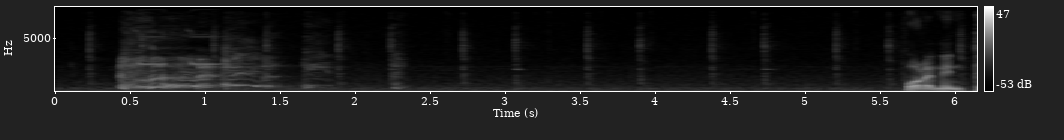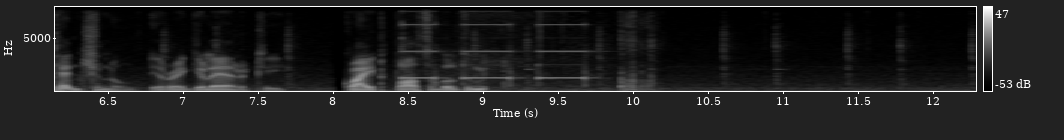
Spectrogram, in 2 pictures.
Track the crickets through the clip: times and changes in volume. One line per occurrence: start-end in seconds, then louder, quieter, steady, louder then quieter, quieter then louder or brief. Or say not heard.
not heard.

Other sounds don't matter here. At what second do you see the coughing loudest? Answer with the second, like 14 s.
1 s.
